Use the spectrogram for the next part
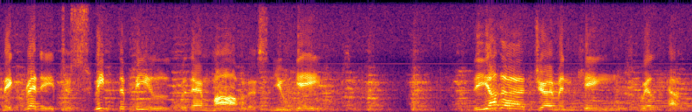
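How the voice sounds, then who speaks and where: A man's voice: medium pitch, very animated, measured pace. A man giving dramatic, declaiming narration in the style of an old newsreel. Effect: old newsreel sound. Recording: dull archival newsreel audio over loud music.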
